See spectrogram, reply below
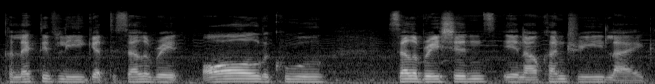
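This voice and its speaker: A man answers interview questions in a relaxed, casual way, listing things with many "likes". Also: medium pitch, a little slow, background noise.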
